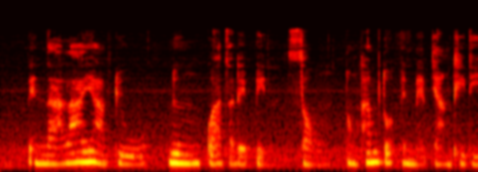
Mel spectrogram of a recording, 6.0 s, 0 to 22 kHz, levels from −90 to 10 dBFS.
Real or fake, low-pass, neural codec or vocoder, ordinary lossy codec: real; 10.8 kHz; none; none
